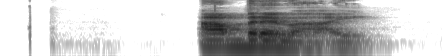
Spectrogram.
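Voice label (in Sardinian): "Abrebai", Sardinian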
